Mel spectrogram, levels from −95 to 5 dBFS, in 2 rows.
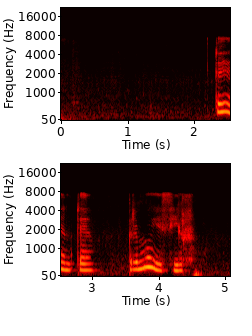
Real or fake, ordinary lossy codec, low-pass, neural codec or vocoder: fake; none; none; codec, 16 kHz, 4 kbps, X-Codec, HuBERT features, trained on general audio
